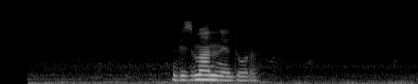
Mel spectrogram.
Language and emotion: Russian, neutral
